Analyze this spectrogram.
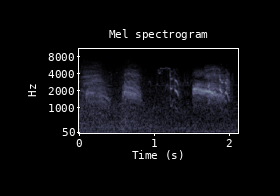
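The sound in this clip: Harsh, squawking bird calls from birds crowding a person eating a sandwich, including a juvenile, come in a few loud, separate bursts with short gaps between them. No voices are heard.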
